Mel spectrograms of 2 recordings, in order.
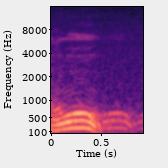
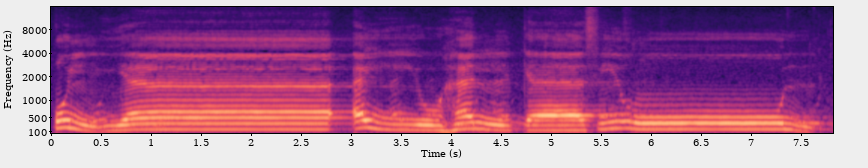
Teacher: آواز کو ناک میں نہیں لے کے جانا، رو ایسے نہیں کہنا، رو اپنے ہونٹوں کو اچھی طرح گول کریں گے، رو. ٹھیک ہے.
